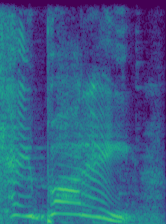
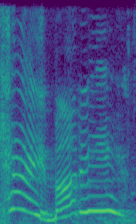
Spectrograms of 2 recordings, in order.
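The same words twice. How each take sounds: First: The greeting is said in a rude tone. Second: The greeting is said in a friendly tone. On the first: The customer is being disrespectful to the clerk. The speaker calls it wrong. "that would be rude" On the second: The customer is simply asking for help. The speaker calls it right. "then that's that's different"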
